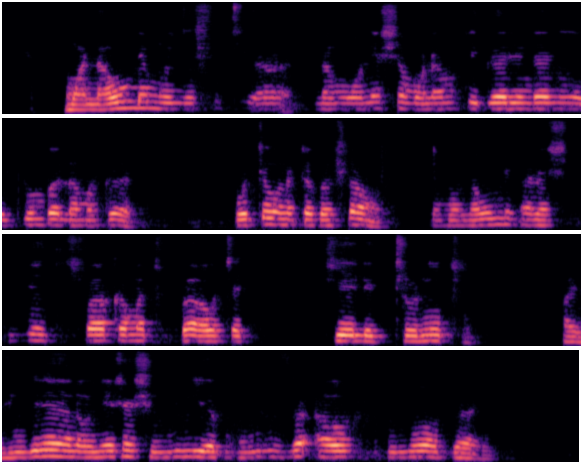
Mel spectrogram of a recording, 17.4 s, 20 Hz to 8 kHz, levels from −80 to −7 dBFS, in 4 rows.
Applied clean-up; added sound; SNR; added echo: neural mask model DeepFilterNet 3.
